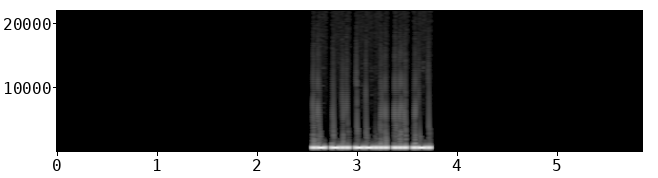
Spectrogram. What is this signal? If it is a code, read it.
Morse code, heard as a keyed tone, about 52 wpm, 700 Hz. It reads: AD7SR
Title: USA Call Signs - 5 Characters - Repeated 3x - 50wpm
